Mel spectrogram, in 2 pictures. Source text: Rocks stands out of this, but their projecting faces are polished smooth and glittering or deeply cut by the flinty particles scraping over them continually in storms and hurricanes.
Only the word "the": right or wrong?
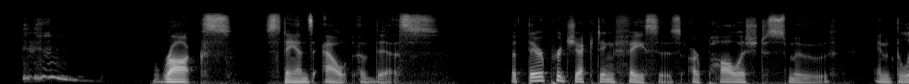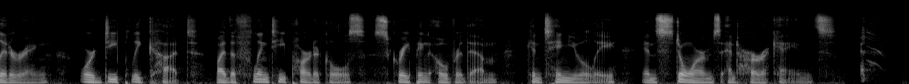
right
